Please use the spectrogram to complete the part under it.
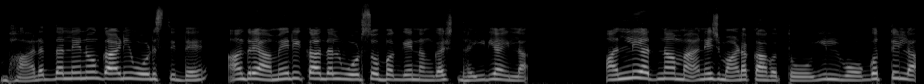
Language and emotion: Kannada, fearful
